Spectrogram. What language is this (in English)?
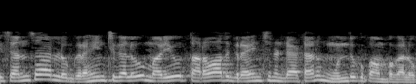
Telugu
